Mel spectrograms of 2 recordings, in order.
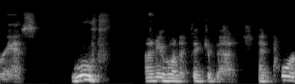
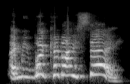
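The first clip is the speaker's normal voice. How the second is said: high loud exasperation; 6 dB louder than usual. Real, not acted. Laughing at her own awkwardness.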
